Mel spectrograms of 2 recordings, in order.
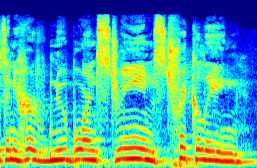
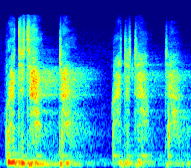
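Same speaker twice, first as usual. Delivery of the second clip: soft whispered rat-a-tat; drumming fading into a whisper; 4 dB quieter, faster than usual. Shown as a demonstration. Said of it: "drumming against a coconut palm".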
